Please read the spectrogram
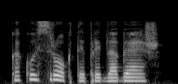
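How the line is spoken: Calm question. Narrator (Russian): спросила Василина спокойно

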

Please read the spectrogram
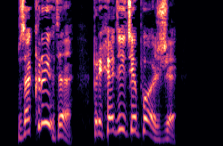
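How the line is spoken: High nervous voice. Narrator (Russian): командир сказал неожиданно высоким нервным голосом

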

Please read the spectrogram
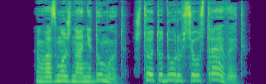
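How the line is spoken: Growled reply. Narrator (Russian): рыкнул он мне в ответ

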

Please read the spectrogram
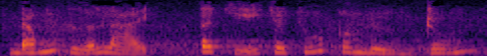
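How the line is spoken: Gentle low young woman. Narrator (Vietnamese): Thiếu nữ ôn tồn hạ giọng bảo Tôn Đản

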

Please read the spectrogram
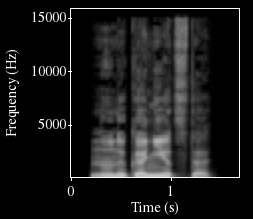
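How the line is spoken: Displeased grumble, relieved undertone. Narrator (Russian): недовольно буркнул Аш, но мне показалось, что в его голосе промелькнули нотки облегчения

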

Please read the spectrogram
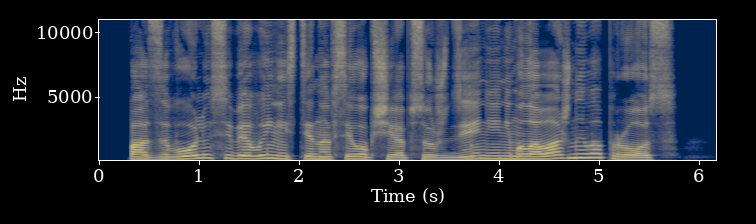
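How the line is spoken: Drawling. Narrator (Russian): протянул Варлок

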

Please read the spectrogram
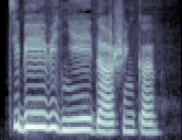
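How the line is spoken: Sighing. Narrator (Russian): вздохнула Любовь Федоровна

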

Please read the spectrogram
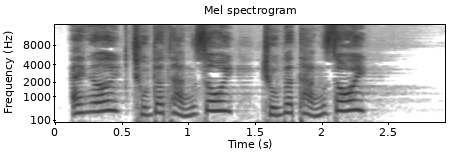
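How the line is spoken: Joyful laughing shout. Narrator (Vietnamese): Ngọc Lan vui mừng cười vang thành tiếng, hét lớn

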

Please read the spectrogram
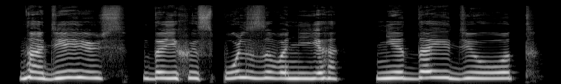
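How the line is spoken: Mocking drawl. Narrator (Russian): насмешливо протянула Диана

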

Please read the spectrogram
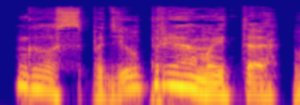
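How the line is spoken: Exhaled. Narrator (Russian): выдохнула Ника

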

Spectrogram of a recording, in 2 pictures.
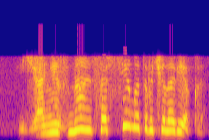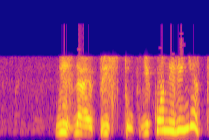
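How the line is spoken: Furious exclamation. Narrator (Russian): воскликнул с бешенством алькальд

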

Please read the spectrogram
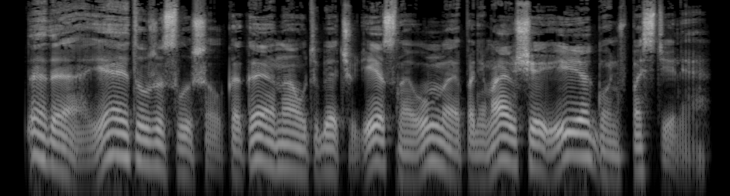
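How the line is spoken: Grumbled. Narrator (Russian): Проворчал

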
